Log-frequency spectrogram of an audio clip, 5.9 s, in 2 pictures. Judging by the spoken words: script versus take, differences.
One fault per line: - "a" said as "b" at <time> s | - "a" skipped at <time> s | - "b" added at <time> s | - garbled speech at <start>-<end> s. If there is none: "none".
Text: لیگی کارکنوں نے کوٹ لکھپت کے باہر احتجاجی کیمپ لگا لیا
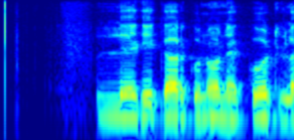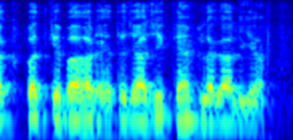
none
